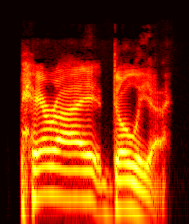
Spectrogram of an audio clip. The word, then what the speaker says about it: pareidolia: The word for this week is pareidolia.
